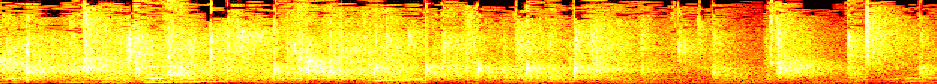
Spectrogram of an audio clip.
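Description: Audience applause, a dense stretch of clapping that swells and fades, with some voices mixed in throughout.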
